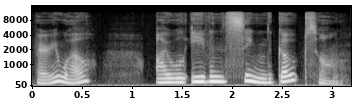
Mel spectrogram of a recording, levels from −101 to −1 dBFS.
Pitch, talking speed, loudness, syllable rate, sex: 195 Hz, 170 wpm, -15 LUFS, 4.5 syllables/s, female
